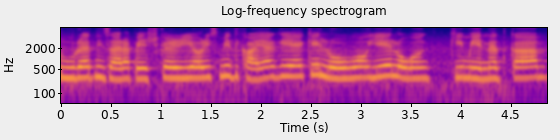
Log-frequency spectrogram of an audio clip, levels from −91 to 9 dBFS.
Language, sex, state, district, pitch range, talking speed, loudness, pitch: Urdu, female, Andhra Pradesh, Anantapur, 275-295 Hz, 195 wpm, -15 LUFS, 285 Hz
